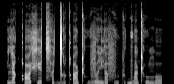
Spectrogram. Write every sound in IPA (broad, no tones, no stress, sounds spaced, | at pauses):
lʲ e qʼ o xʲ ɜ t͡sʰ ɐ ɡ͡ǀ ɤ qʼ ɜ ʈʰ ṳ v ə i̯ j ɐ f ṳ ʈ ṳ ɡ w a ʈʰ u ŋ o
